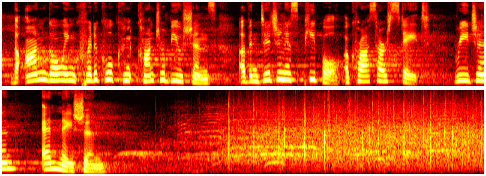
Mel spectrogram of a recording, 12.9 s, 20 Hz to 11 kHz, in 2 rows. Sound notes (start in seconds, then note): 8.0 crowd cheering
